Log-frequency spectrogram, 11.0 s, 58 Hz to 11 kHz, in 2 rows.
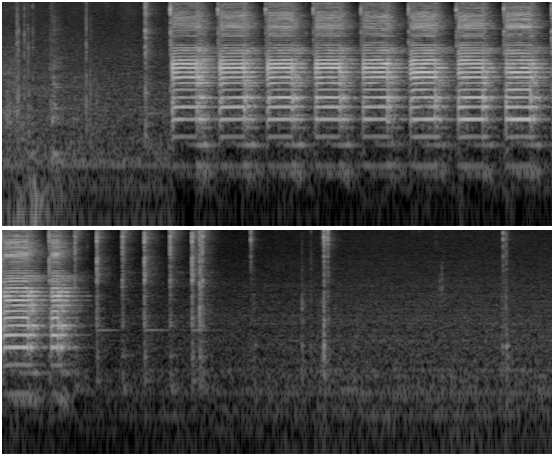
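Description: An i3 smoke detector test sets off a fire alarm that sounds as a loud, close series of about ten rhythmic electronic horn bursts, followed by quicker, fading pulses and a few scattered clicks.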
